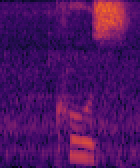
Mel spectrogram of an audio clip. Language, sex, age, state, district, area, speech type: Hindi, female, 30-45, Uttar Pradesh, Chandauli, rural, read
